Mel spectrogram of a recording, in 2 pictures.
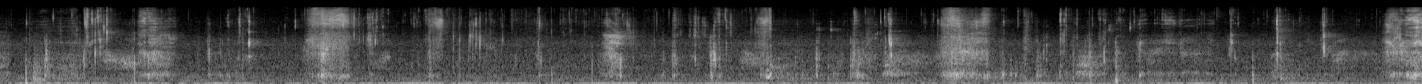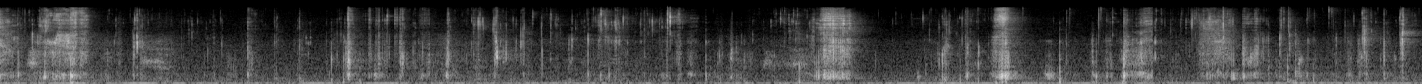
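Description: A person eating close to the microphone, chewing and biting mouthfuls of curried egg and chicken taken by hand, in irregular bursts of mouth sounds. A faint steady low hum runs underneath.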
